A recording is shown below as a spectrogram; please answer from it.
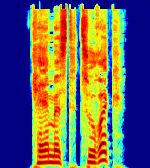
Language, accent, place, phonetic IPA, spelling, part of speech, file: German, Germany, Berlin, [ˌkɛːməst t͡suˈʁʏk], kämest zurück, verb, De-kämest zurück.ogg
- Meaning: second-person singular subjunctive II of zurückkommen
